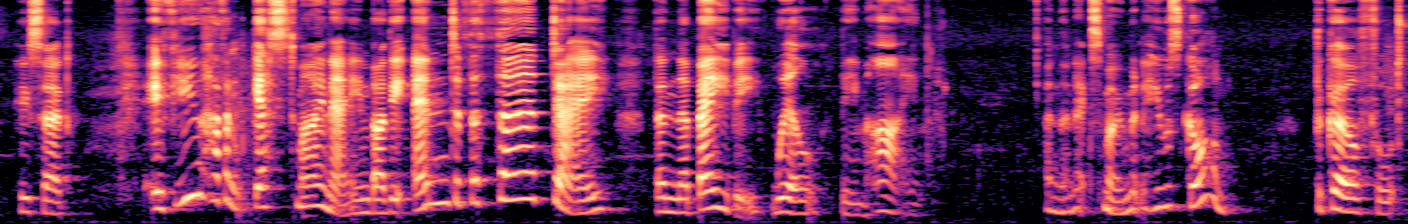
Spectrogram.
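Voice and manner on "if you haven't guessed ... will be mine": little man's threat. Acted. Little man threatens to take the baby, ominous. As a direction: build the condition, then land the threat.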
